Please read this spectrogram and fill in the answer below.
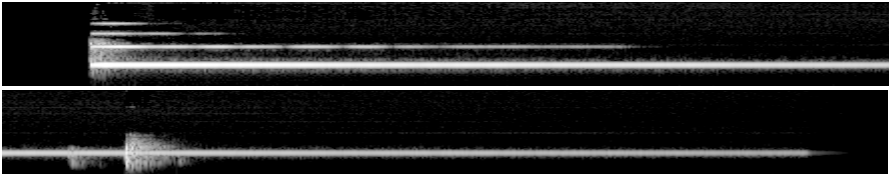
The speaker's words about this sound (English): We'll begin our meditation with the sound of a bell.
